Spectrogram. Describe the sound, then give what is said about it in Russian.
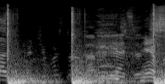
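Knocking comes as three heavy, booming thuds spaced well apart, each a loud, deep hit that rings briefly before the next. “Кто стучит, нахуй?”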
